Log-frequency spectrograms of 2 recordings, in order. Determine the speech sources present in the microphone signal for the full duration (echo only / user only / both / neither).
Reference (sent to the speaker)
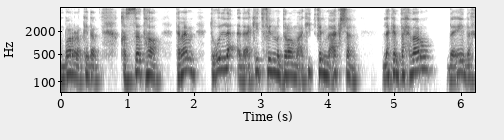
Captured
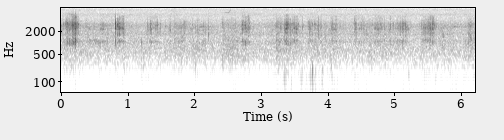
neither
